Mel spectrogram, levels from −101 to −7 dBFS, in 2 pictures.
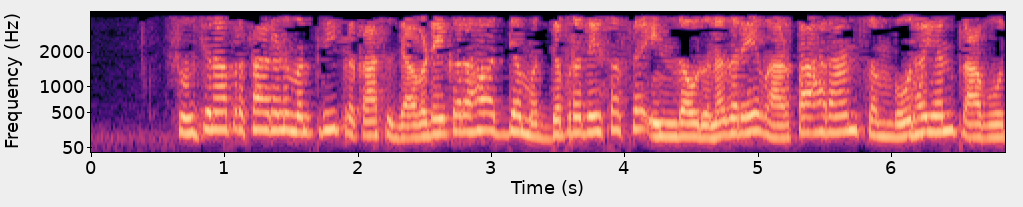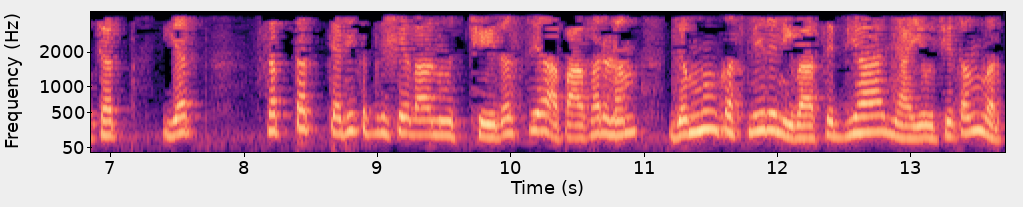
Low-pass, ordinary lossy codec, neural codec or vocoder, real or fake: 3.6 kHz; MP3, 16 kbps; none; real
